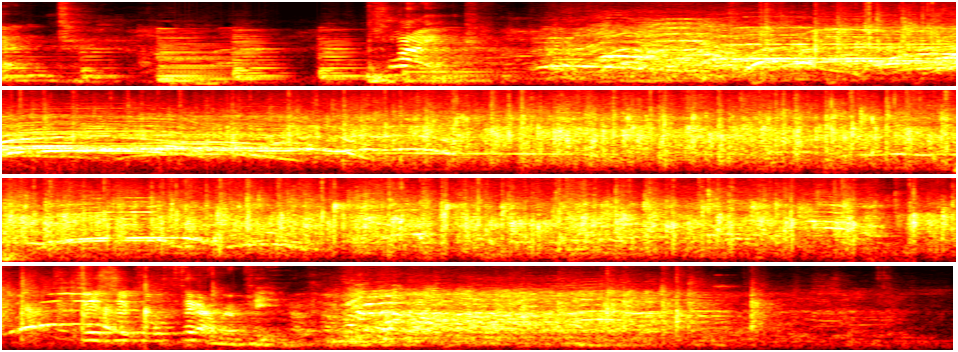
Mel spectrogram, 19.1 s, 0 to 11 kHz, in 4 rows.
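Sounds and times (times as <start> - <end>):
people whooping: 2.7 - 8.0, 8.6 - 15.0
audience applauding: 2.7 - 18.9.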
